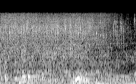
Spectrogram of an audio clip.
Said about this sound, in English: He hurries to the sink and leans down to drink from the faucet.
